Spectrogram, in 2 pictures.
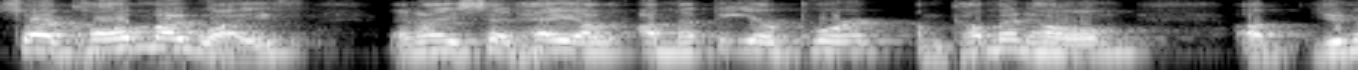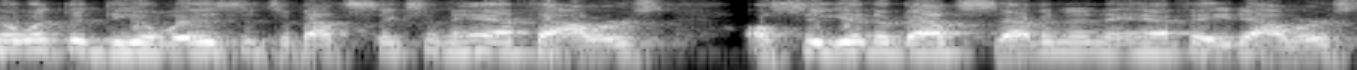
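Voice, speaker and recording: Talking at a fairly quick pace, a man with an American accent has a high pitch and fairly even intonation. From US Northeast, Philadelphia area. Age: 70s. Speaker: sales speaker and trainer. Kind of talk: casual podcast interview.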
